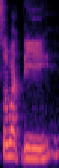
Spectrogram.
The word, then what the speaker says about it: สวัสดี: We say สวัสดี all the time. Sawadi all the time. Is that correct? It's just สวัสดี สวัสดีครับ Sawadikap.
